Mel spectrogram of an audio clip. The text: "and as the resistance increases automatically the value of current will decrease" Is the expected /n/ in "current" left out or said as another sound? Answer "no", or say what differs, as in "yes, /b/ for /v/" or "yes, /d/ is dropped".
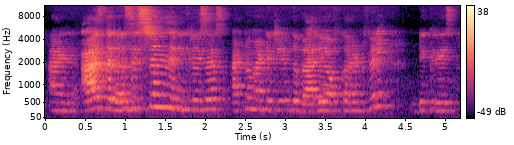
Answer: no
